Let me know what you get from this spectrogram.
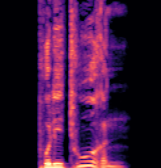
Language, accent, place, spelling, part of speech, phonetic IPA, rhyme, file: German, Germany, Berlin, Polituren, noun, [poliˈtuːʁən], -uːʁən, De-Polituren.ogg
- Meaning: plural of Politur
